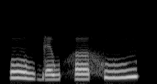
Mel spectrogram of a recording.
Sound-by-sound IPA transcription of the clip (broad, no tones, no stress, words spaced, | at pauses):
owɡɛw hʌ xu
